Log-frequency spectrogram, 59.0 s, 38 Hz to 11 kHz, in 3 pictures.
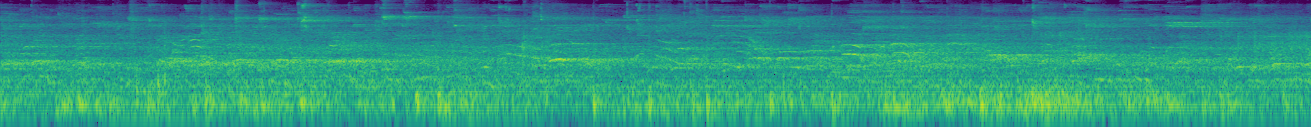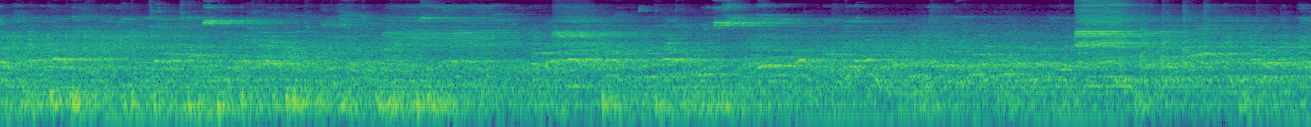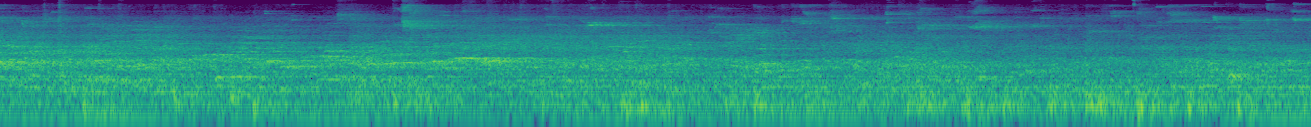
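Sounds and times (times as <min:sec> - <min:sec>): sneakers squeaking: 0:00.0 - 0:59.0.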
